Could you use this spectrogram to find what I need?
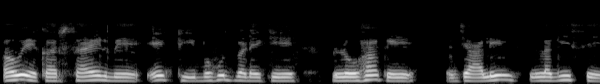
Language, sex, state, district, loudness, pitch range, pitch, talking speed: Chhattisgarhi, male, Chhattisgarh, Jashpur, -16 LUFS, 165-200 Hz, 175 Hz, 140 wpm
